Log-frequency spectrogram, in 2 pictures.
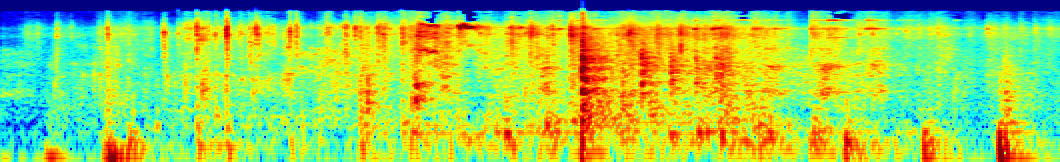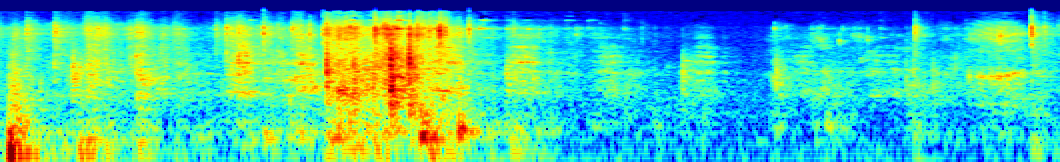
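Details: Two Boston Terriers play-fight and chase each other around a house, with rapid snuffling, hissy scuffling noises and an occasional soft whimper.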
